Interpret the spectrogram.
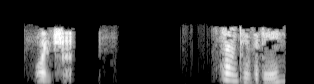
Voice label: Fire Dispatch, scanner

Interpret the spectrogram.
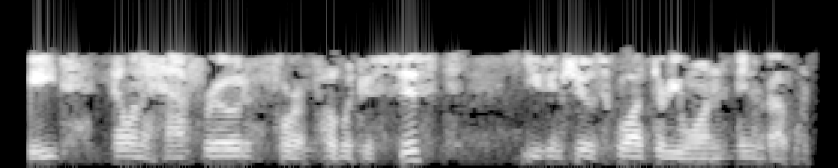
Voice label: Fire Department Dispatch, scanner

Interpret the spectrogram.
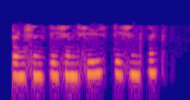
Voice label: Fire Department Dispatch; Grand Junction

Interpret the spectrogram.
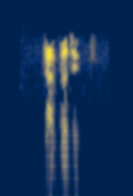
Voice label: Tactical Incidents, scanner

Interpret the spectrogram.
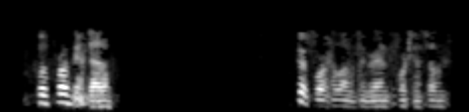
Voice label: Police Department Dispatch, scanner

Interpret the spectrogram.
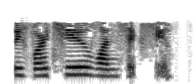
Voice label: Sheriff Dispatch, scanner; Mesa County

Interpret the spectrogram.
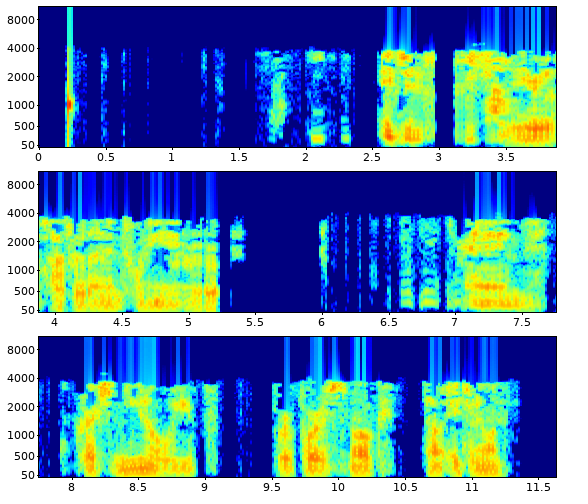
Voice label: Fire Dispatch, scanner

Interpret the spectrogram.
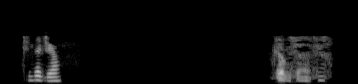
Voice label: Sheriff Dispatch; Mesa County

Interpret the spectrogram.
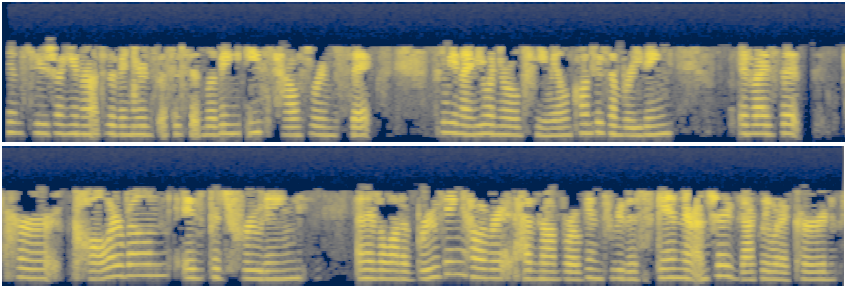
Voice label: Grand Junction Fire Department Dispatch

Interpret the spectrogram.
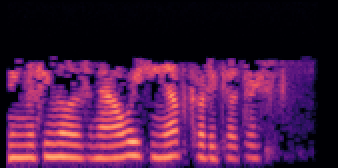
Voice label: Grand Junction Fire Department Dispatch

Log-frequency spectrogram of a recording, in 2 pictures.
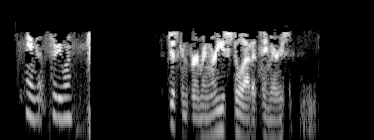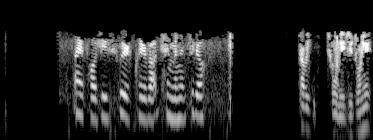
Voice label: Fire Dispatch

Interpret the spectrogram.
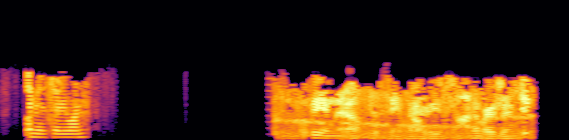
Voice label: Fire Dispatch

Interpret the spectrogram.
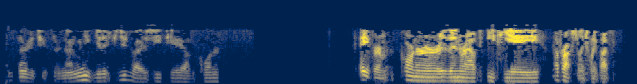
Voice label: Police Dispatch, scanner; Police 1 Dispatch

